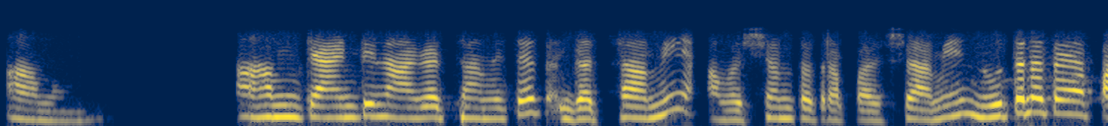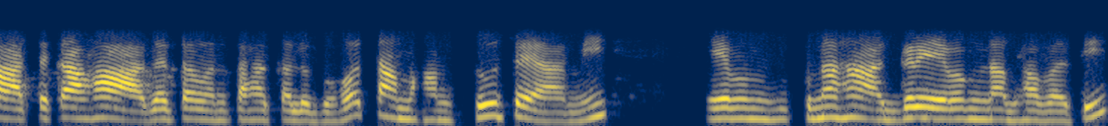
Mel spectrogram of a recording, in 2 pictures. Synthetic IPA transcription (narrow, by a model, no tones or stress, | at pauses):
aːmɐ | ɐɦɐmkaːɳʈinaːɡɐt̪ːt͡ʃʰaːmit͡ʃet̪ɡɐt͡ʃʰaːmiɐʋɐʃjɐmt̪ɐt̪ɾɐpɐɾʃaːminuːt̪ɐnɐt̪ɐjɐpaːt͡ʃɐkaːɦɐaːɡɐt̪ɐʋɐnt̪ɐɦɐkɐlubʱɐɦoːt̪aːmɐɦɐmsuːt͡ʃɐjaːmi | eːʋɐmpunɐɦɐ̆ːɡɾeeːʋɐmnɐbʱɐʋɐt̪i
